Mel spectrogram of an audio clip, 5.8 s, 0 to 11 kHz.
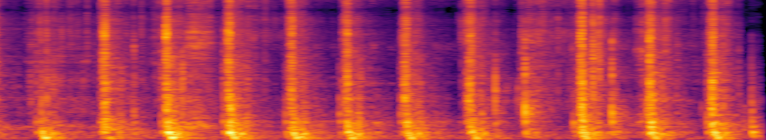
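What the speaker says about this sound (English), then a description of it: "And now I'm gonna chop 2 scallion fine." A knife finely chops two scallions on a cutting board, with a steady run of about a dozen close, evenly spaced thuds, with no voices.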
